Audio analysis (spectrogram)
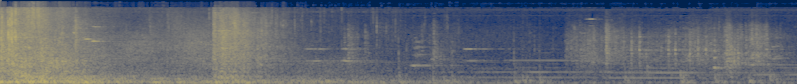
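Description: A Hogwarts Legacy Incendio fire spell bursts out with a heavy whooshing blast, then a rumbling impact that fades into softer mechanical clanks and faint magical tones.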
